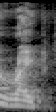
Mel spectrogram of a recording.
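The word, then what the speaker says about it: write: अब next word है आपका राइट, इसमें आपका W साइलेंट है।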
